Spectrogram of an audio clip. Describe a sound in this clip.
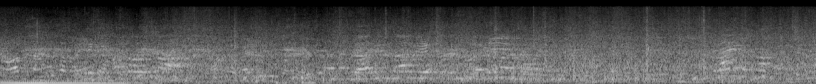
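Many men talk and call out nearby.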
